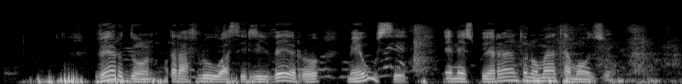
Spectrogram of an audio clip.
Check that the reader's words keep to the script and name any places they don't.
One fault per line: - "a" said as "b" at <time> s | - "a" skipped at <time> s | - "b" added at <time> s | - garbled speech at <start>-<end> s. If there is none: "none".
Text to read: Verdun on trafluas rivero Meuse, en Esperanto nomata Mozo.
- "on" skipped at 1.6 s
